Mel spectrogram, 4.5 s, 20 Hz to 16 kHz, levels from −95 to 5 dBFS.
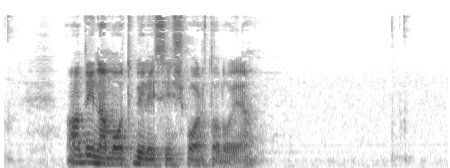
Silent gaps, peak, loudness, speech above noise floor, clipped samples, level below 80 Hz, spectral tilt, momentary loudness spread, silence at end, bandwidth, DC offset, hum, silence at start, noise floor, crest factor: none; -4 dBFS; -25 LUFS; 53 dB; under 0.1%; -60 dBFS; -4.5 dB/octave; 14 LU; 1.95 s; 11.5 kHz; under 0.1%; none; 0.65 s; -78 dBFS; 24 dB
